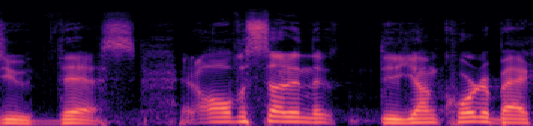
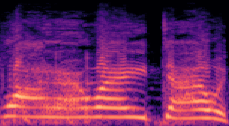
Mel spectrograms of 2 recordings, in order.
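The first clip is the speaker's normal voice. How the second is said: very high, very loud, drawn-out yell; 8 dB louder than usual. Retelling how a defensive coordinator yells at the defense: imitating a coach yelling. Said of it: "physically yelling at them, like".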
